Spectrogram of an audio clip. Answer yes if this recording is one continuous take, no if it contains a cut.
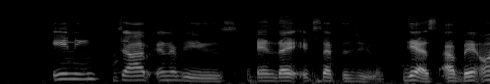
yes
